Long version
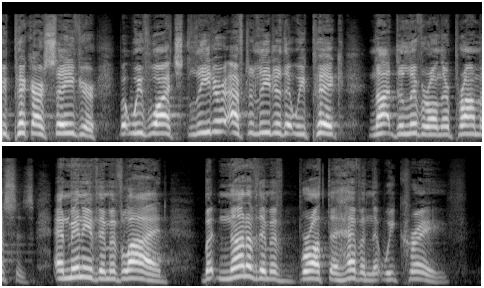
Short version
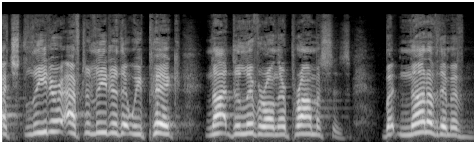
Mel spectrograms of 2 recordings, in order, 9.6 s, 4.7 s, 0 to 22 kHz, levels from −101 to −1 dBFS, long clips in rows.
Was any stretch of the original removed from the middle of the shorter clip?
yes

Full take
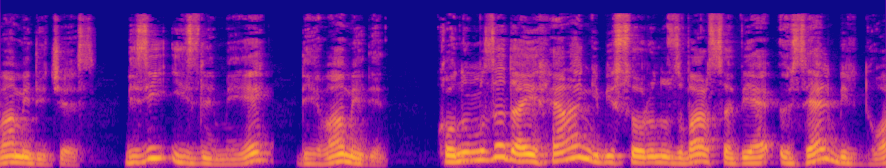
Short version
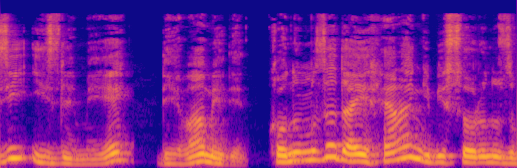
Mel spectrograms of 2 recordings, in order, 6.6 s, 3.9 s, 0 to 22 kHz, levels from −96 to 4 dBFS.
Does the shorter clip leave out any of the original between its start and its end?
yes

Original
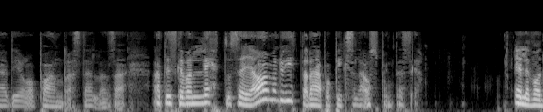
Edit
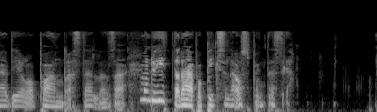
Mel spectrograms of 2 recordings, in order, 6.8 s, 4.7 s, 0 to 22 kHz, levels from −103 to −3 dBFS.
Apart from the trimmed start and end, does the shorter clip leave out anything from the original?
yes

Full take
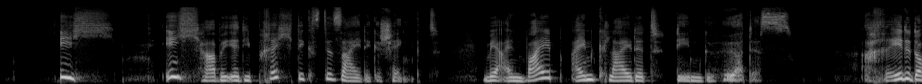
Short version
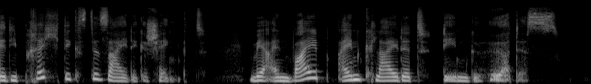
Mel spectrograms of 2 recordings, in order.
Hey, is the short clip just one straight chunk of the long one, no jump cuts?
yes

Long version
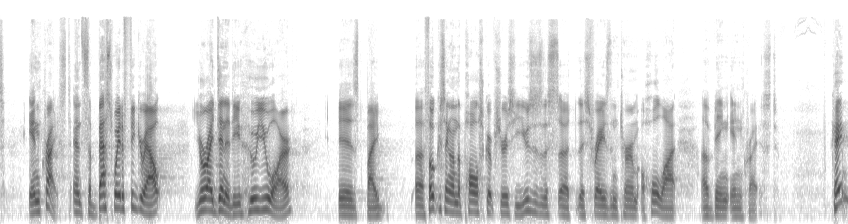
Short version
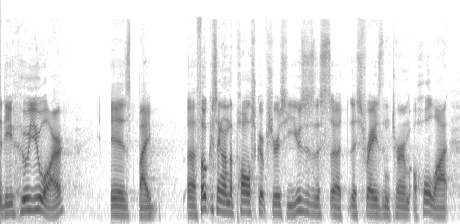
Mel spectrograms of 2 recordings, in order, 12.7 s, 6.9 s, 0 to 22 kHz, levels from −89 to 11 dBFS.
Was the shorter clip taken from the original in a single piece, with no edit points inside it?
yes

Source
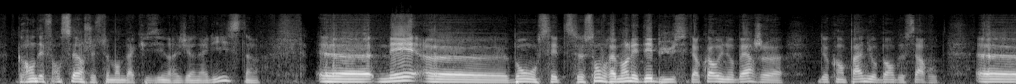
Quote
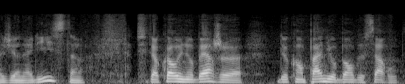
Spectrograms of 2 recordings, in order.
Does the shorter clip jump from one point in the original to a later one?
yes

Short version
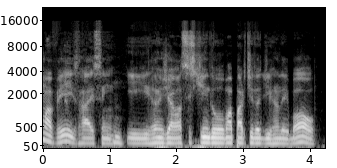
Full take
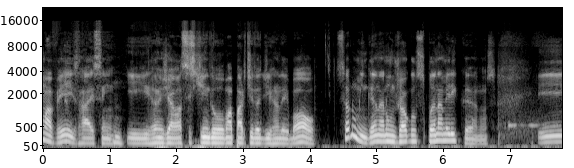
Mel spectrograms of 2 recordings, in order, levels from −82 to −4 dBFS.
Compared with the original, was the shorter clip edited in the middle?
no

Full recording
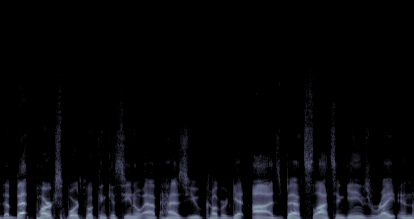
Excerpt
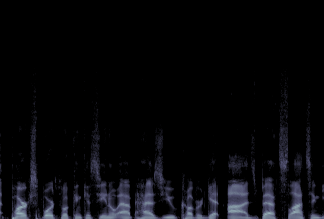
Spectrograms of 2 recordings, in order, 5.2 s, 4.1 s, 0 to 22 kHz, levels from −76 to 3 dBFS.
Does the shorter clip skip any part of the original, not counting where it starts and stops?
no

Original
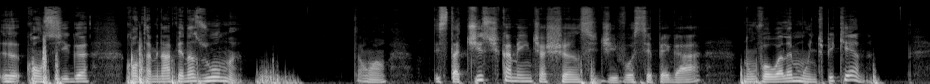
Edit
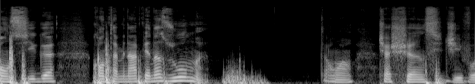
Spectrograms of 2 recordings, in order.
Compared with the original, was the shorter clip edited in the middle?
yes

